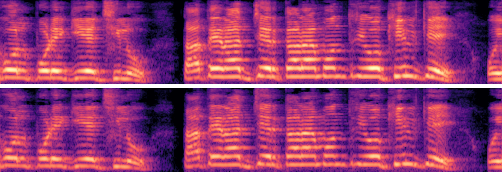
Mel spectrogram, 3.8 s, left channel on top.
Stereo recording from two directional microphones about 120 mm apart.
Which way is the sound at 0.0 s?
25° left (ahead or behind).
